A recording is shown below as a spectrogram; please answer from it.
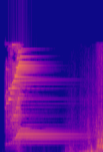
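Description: A bright, bell-like chime struck once, its ringing tones fading away over about a second and a half: a read-along page-turn signal. A noisy sound starts under it in the second half.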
